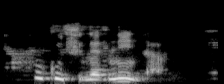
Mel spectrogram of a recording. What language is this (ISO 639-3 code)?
kab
